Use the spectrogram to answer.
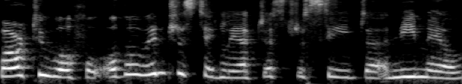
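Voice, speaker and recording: Talking at a fairly quick pace, a woman with a Scottish accent has a dark, mellow tone. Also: quiet background. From Scotland. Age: 60s. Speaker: business coach, webinar presenter. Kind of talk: webinar talk. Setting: video call.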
